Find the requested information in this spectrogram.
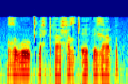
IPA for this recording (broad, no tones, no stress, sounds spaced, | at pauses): ʁ ʊ β oː kʰ i ħ pʰ a ħ ɐ ʁ tʼ ɛ θ ɛ ɣ a p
